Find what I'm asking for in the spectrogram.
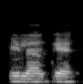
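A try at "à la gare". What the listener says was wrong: এটা এ না আ, accent গ্যাগ, আ,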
